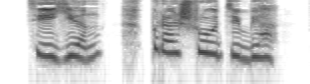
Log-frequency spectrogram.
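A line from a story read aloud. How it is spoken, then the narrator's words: Sobbing woman. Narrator (Russian): всхлипнула женщина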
